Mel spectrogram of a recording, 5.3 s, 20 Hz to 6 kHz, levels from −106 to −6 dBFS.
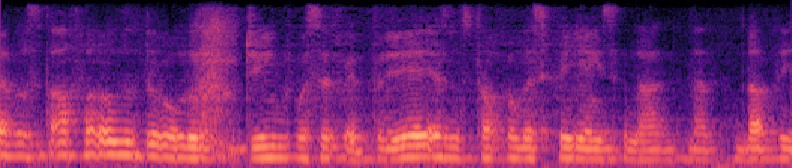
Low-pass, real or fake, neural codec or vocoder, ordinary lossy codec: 5.4 kHz; fake; codec, 16 kHz, 1 kbps, FunCodec, trained on LibriTTS, 50 frames a second; Opus, 32 kbps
